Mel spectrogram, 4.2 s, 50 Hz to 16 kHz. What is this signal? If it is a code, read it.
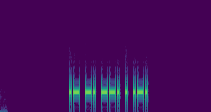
Morse code, heard as a keyed tone, about 31 wpm, 700 Hz. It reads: ANGER
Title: Five Letter Words - 30wpm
